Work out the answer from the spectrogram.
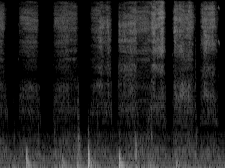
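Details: Wild barn owl chick in a monitored nest box, begging while being fed a rat: a string of harsh, breathy hissing bursts, each about half a second, with short gaps between them. Low knocks and thumps from the box.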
